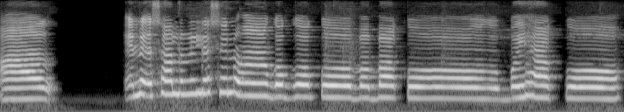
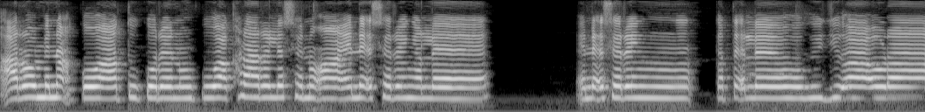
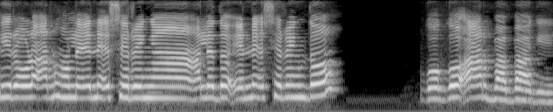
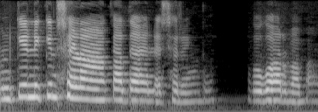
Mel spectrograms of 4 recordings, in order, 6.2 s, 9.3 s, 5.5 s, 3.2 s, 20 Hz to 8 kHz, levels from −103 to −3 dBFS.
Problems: none marked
